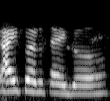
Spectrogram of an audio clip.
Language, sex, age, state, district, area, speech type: Marathi, female, 18-30, Maharashtra, Wardha, rural, conversation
